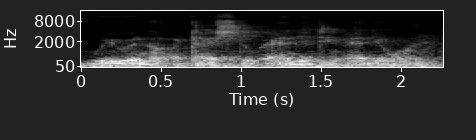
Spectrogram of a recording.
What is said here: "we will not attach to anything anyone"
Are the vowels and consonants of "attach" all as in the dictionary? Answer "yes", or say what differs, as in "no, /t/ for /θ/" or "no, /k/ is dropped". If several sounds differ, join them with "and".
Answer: no, /s/ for /tʃ/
